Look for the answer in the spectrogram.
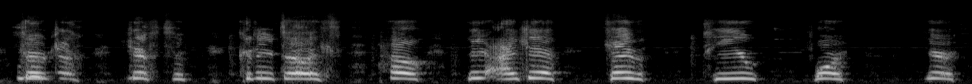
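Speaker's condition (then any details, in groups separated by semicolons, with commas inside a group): Cerebral palsy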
